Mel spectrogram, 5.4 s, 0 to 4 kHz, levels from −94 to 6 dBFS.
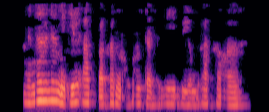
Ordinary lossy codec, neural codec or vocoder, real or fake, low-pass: MP3, 16 kbps; codec, 16 kHz, 8 kbps, FreqCodec, larger model; fake; 3.6 kHz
